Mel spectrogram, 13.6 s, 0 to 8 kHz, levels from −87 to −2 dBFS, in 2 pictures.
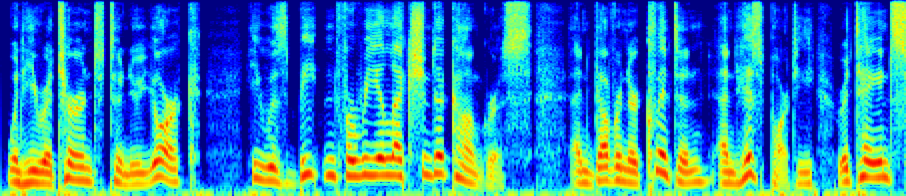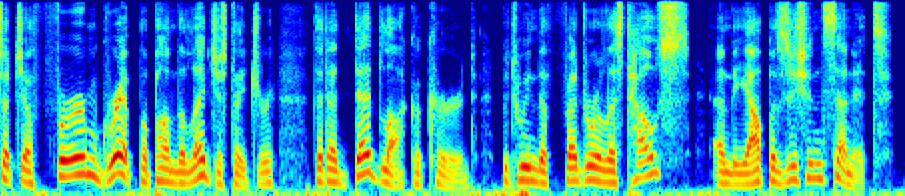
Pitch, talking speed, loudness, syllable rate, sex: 155 Hz, 170 wpm, -19 LUFS, 5.7 syllables/s, male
